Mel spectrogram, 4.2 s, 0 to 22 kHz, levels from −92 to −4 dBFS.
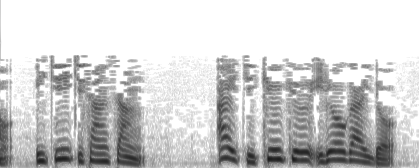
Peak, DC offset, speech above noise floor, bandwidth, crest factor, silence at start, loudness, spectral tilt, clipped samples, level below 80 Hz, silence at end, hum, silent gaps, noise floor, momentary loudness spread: -10 dBFS; under 0.1%; 40 dB; 5.8 kHz; 12 dB; 0 s; -22 LUFS; -11.5 dB/octave; under 0.1%; -58 dBFS; 0.25 s; none; none; -61 dBFS; 6 LU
